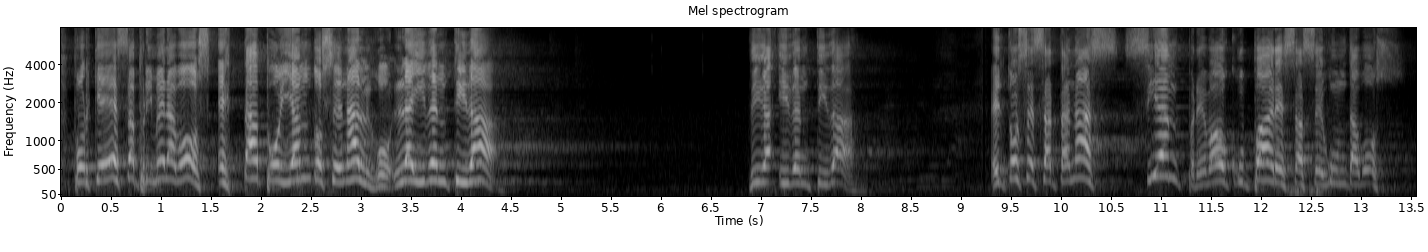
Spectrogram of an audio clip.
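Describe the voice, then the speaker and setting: A man's voice: extremely high pitch, unhurried, a bit bright. A man preaching a sermon, emphatic and repetitive, calling on the congregation to repeat his words. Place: church sanctuary with long reverb. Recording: long hall reverb.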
